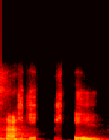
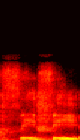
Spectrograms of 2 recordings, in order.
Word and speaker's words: Phi Phi: It's Phi Phi. Not Fifi, okay? I know many people pronounce as Fifi. I think this is the way it kind of written in English.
